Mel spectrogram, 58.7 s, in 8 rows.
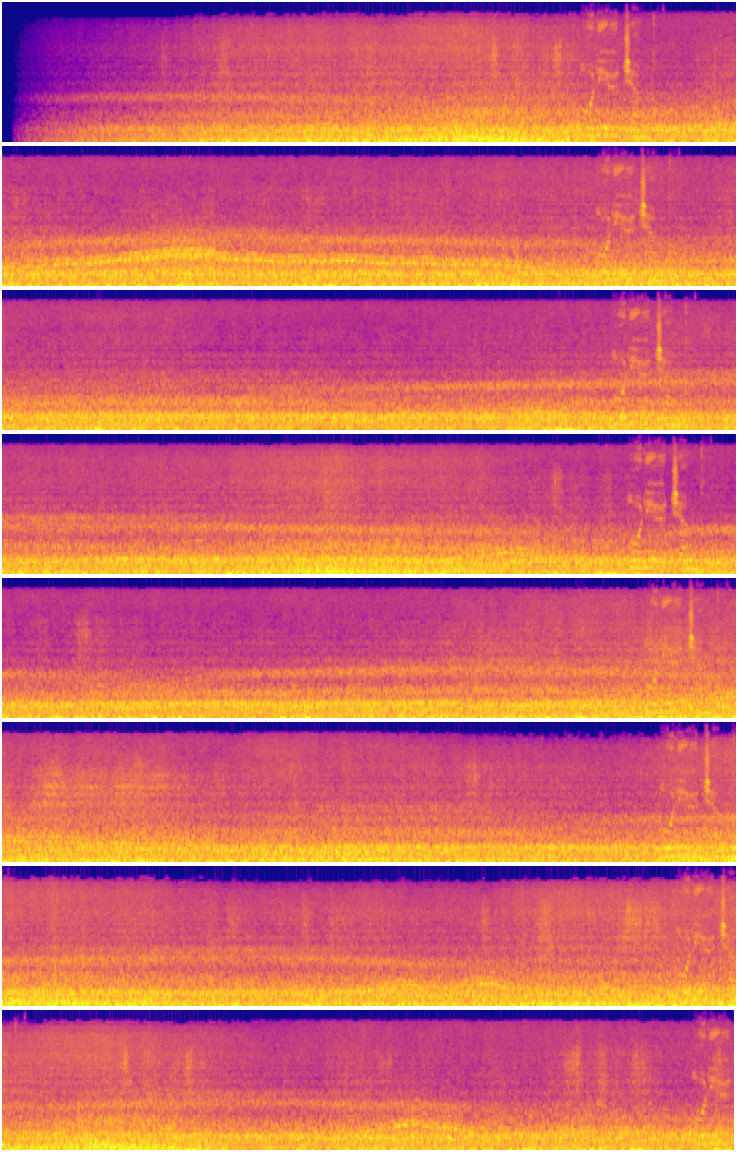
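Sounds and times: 
blizzard wind: 0:00.1 - 0:58.6.

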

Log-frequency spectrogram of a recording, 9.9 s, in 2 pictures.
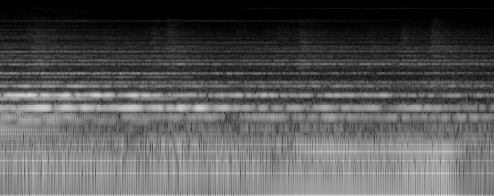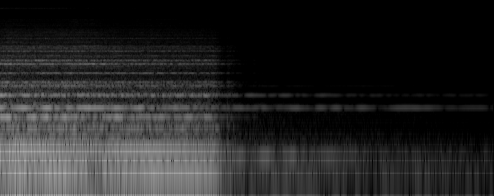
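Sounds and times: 
beautiful calm background sound: 0:00.0 - 0:07.2.

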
